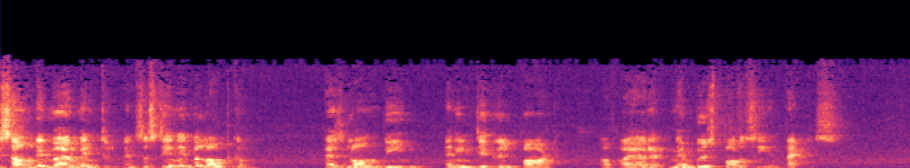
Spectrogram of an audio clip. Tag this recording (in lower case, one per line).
narration
male speech
speech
